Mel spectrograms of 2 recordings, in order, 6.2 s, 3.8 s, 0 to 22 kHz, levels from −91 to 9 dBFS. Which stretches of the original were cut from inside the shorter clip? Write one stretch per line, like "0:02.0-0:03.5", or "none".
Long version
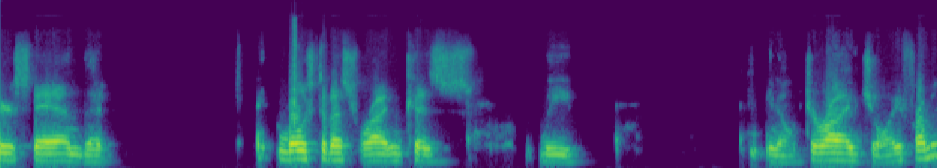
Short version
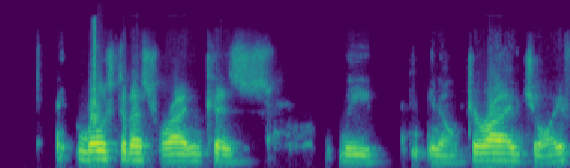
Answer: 0:04.0-0:04.9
